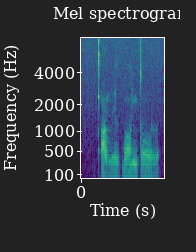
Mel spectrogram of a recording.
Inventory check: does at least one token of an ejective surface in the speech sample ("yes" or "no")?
yes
